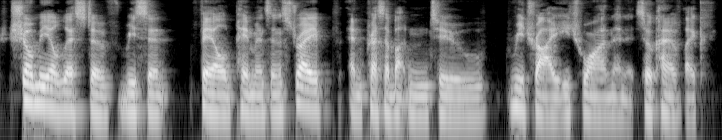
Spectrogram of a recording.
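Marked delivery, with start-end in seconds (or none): none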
